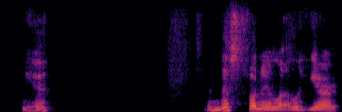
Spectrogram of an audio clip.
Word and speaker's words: mu: Now, this fella here, that is a Greek letter, and you pronounce it mu.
